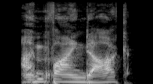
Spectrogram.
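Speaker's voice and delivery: gurgled, gurgling words. Narrator reads the initiate's reply to a comrade offering his hand, gurgling. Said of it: "the initiate gurgled".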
